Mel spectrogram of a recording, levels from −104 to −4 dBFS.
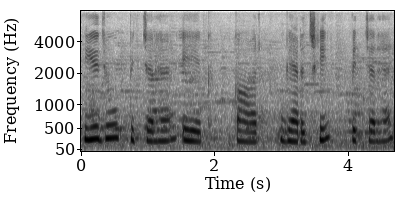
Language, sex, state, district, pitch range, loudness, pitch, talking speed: Hindi, female, Punjab, Pathankot, 215-260 Hz, -15 LUFS, 230 Hz, 125 wpm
